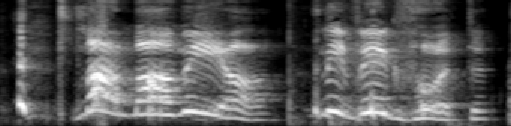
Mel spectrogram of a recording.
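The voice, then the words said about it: Bigfoot monster voice, slight Italian accent. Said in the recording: “when me and you do his voice, he has a slight Italian accent ... I'm trying to do like a Frankenstein ... Monster accent”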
